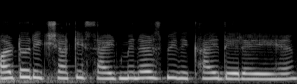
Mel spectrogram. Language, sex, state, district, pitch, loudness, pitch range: Hindi, female, Bihar, Sitamarhi, 280 Hz, -21 LUFS, 270-295 Hz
